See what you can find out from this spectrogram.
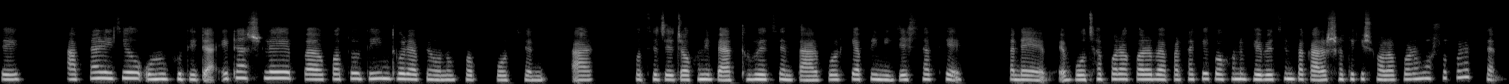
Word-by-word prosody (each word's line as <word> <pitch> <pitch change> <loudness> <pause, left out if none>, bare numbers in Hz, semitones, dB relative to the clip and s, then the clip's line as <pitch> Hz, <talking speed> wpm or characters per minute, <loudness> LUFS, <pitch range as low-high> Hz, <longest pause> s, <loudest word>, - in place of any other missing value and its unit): যে 230 -1 +2 0.6
আপনার 235 +5 -1
এই - - +2
যে 285 - +4 0.2
অনুভূতিটা 240 -2 +1 0.2
এটা 295 +4 -1
আসলে 290 +1 +1 0.3
বা 235 - +3 0.2
কতদিন 260 +2 0
ধরে 250 -1 +5
আপনি 230 -1 -6
অনুভব 215 0 -2 0.2
করছেন? 205 -1 -3 0.4
আর 205 - 0 0.4
হচ্ছে 225 0 -4
যে 220 - +2
যখনই 230 +2 +3
ব্যর্থ 200 0 0
হয়েছেন 230 0 +3
তারপর 200 +3 0
কি 230 - -52
আপনি 235 +1 -5
নিজের 220 +2 0
সাথে 235 0 -2 0.6
মানে 215 -1 +1 0.3
অ্যা - - -2
বোঝাপড়া 240 +2 +1
করার 230 0 +4
ব্যাপারটাকে 230 +2 -1
কখনো 245 +1 +2
ভেবেছেন 230 +2 +3
বা 235 - +1
কারোর 205 +1 +2
সাথে 235 0 -2
কি 245 - -3
শলা-পরামর্শ 240 +5 -1 0.2
করেছেন? 320 -9 -4
230 Hz, 145 wpm, -23 LUFS, 220-245 Hz, 0.6 s, ধরে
